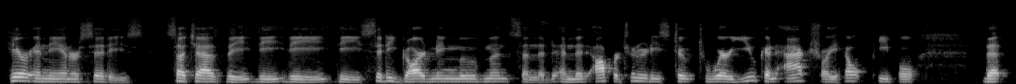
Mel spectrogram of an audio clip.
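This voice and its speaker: A man hosting a conversational interview, speaking earnestly and haltingly, often repeating phrases for emphasis. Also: mid-range voice, fairly even intonation, dull audio. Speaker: interviewer, host.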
